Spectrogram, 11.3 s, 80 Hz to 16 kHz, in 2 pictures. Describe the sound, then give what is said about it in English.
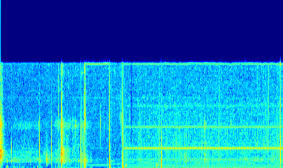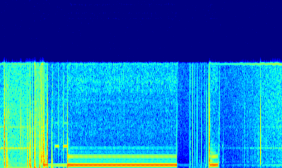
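Telephone keypad dialing tones as a seven-digit number beginning 444 is keyed: a quick run of short electronic tones, then a long, steady, loud tone and one brief tone after it. “Now I'm going to make the 424 AIS call by dialing 444 and the last four digits.”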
